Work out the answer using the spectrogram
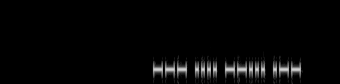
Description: Morse code, heard as a keyed tone, about 40 wpm, 700 Hz. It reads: OH7W
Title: DXCC-100 Call Signs - 4 Characters - Repeated 2x - 40wpm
